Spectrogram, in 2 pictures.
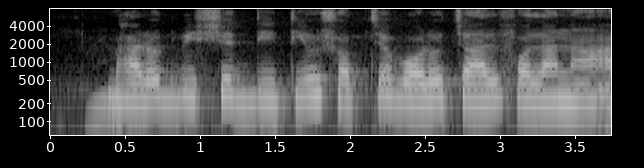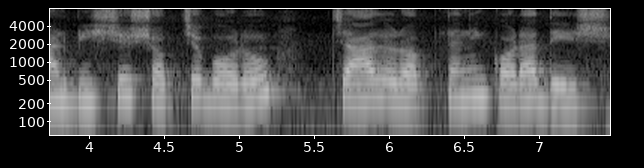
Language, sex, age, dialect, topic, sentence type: Bengali, female, 18-24, Western, agriculture, statement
